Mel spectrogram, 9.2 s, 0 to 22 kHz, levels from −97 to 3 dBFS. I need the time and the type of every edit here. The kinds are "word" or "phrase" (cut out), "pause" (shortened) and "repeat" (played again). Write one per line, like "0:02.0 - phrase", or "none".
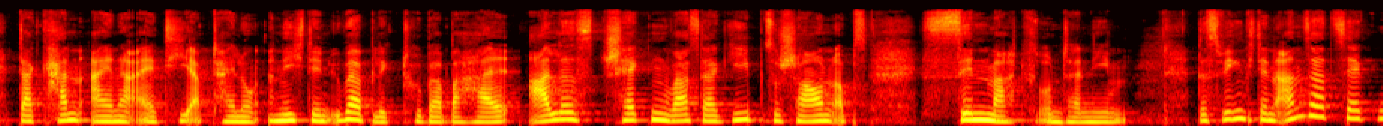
0:01.8 - word
0:03.5 - word
0:04.7 - word
0:05.1 - word
0:06.9 - word
0:08.3 - word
